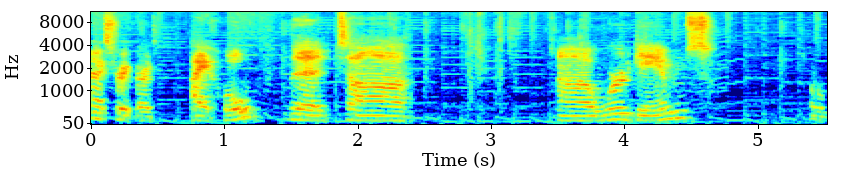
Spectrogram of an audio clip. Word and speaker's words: Wyrd: I hope that Word Games or Weird Games, however they want to pronounce that. It's WYRD, so it could be That's- either. It's weird. It's weird.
